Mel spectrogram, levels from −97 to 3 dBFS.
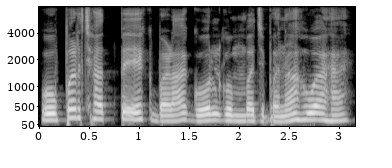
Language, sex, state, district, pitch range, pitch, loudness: Hindi, male, Jharkhand, Ranchi, 145-170 Hz, 155 Hz, -14 LUFS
